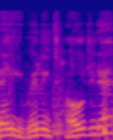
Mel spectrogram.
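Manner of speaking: trembling, shaky, high, rushed voice close to tears. Retelling what she said after pulling over, almost crying: retelling own shaky voice. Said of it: "Voice shaky and all".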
